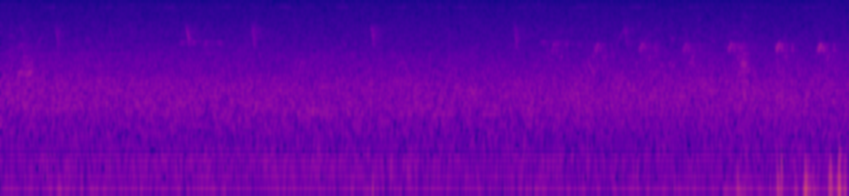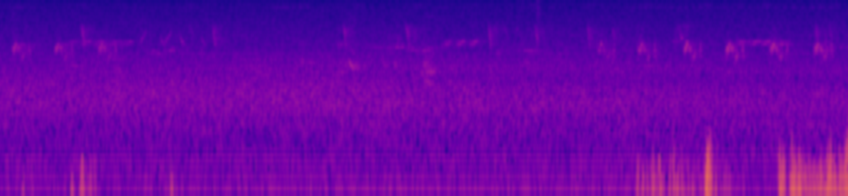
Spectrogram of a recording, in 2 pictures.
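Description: Faint bush ambience with a bird chirping in quick series of short, high notes, about three a second, in the middle and again near the end. A few low bumps come near the end.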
